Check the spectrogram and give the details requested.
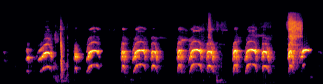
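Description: California Quail giving loud, nasal three-note 'chi-ca-go' phrases, the middle note highest, repeated about once a second, with a sharp click and a brief rasp.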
